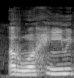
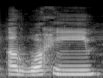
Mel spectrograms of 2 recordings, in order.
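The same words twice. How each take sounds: First: "الرحیم" with its final short i voiced; full word ending. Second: "الرحیم" with long ee, closed on m; stopped word ending. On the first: Teacher reading the word before stopping, "الرحیم" ending in -mi. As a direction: sound the ending of "الرحیم" as ar-raheemi. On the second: Teacher showing the stop form, "الرحیم" drawn out to a silent-vowel m. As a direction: stretch the ee of "الرحیم", drop the final vowel. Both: Shown as a demonstration. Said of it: "الرحیم کو پڑھیں گے الرحیم".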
